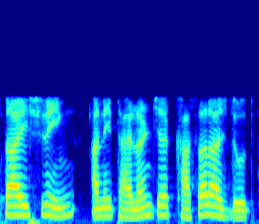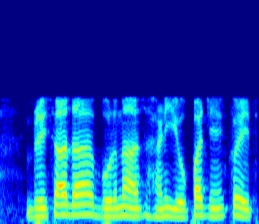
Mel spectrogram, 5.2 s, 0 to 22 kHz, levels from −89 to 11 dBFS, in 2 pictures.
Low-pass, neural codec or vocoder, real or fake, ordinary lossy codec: 3.6 kHz; codec, 16 kHz, 8 kbps, FunCodec, trained on Chinese and English, 25 frames a second; fake; none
